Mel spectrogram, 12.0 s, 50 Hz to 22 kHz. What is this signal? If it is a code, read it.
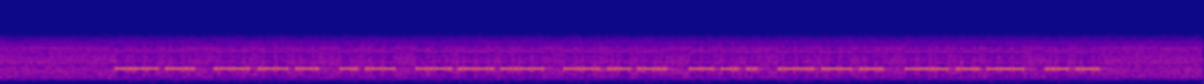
Morse code, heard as a keyed tone, hand-sent with a paddle, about 40 wpm, 710 Hz, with room echo. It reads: YL PWR NW CPY CUL MNI PWR QRO UR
